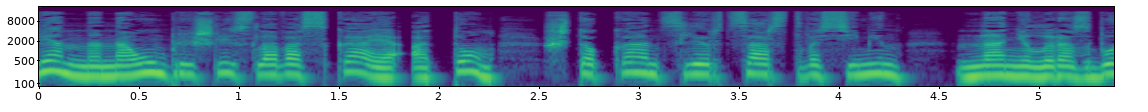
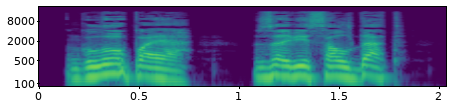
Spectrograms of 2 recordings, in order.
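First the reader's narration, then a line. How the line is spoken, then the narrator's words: Dragon's growl. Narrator (Russian): рыкнул дракон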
